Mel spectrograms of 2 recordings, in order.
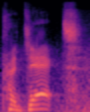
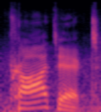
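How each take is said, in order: First: The stress is on the second syllable. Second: The stress is on the first syllable. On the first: It is a verb. "If it's a verb, project" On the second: It is a noun. "if it's a noun, project"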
